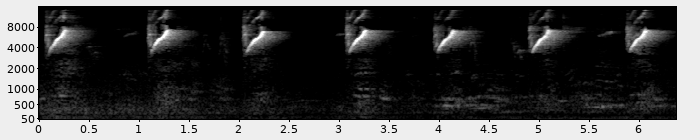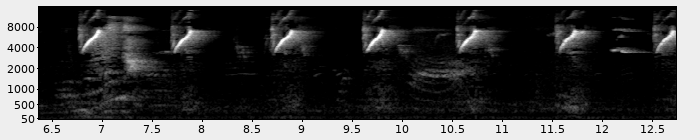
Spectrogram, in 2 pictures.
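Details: Olive-backed sunbird tending and feeding young, calling a clean run of about fourteen piercing upswept chirps at an even one-per-second pace, a faint extra twitter near the middle, otherwise quiet surroundings.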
